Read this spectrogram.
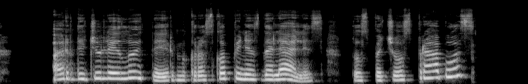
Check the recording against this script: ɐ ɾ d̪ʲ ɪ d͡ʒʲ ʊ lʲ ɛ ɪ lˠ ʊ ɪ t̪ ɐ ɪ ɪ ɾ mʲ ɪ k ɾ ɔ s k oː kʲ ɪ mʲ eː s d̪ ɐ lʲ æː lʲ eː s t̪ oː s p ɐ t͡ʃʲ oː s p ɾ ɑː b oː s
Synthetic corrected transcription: ɐ ɾ d̪ʲ ɪ d͡ʒʲ ʊ lʲ ɛ ɪ lˠ ʊ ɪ t̪ ɐ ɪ ɪ ɾ mʲ ɪ k ɾ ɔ s k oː pʲ ɪ nʲ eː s d̪ ɐ lʲ æː lʲ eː s t̪ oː s p ɐ t͡ʃʲ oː s p ɾ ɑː b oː s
